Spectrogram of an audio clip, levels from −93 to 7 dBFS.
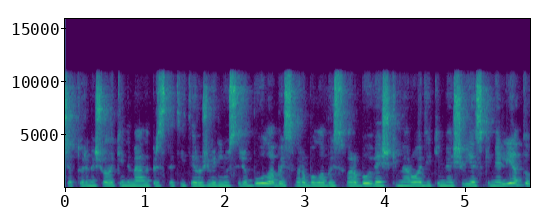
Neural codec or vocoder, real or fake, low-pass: none; real; 10.8 kHz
